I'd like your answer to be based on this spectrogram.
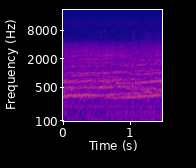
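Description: Formula One race car getting underway at a Grand Prix after a hydraulic problem, heard as a steady, distant engine whine with a sustained tonal drone and no speech.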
